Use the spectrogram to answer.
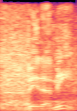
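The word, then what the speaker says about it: Betemit: And he said, "Betami." It's an accent in the final syllable.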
